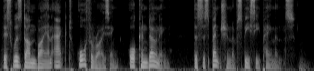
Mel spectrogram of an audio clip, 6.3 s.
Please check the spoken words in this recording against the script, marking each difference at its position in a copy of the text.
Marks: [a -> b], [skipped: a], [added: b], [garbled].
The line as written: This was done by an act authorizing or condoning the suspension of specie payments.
This was done by an act authorizing or condoning the suspension of specie payments.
